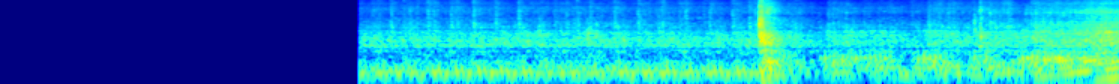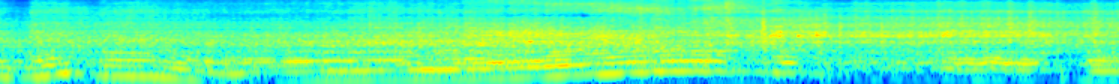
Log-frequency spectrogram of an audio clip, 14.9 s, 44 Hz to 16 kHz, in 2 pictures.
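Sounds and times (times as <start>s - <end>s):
vehicle engine revving: 2.4s - 14.9s
sharp knock: 5.0s - 5.7s.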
